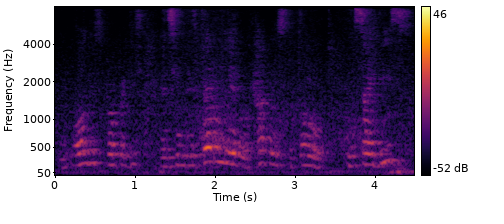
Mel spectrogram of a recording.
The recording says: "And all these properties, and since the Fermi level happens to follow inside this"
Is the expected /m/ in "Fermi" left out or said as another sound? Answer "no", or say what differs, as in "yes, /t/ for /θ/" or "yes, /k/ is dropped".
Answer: yes, /m/ is dropped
